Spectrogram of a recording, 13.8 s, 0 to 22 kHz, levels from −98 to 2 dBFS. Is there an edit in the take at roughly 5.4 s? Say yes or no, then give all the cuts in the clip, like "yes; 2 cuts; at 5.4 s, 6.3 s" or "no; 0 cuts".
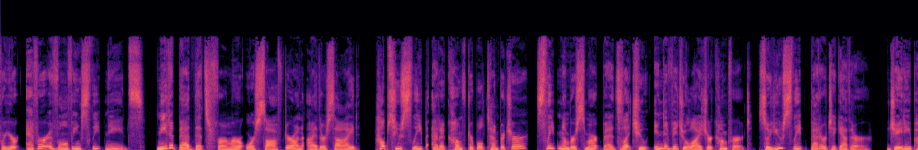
no; 0 cuts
